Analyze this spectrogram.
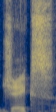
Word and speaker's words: Jacques: Uh Brian Jake, it's you know spelled Jacques with an S on the end but I guess he's British and pronounces it Jakes.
